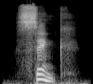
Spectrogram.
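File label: "sink", American English; gcompris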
